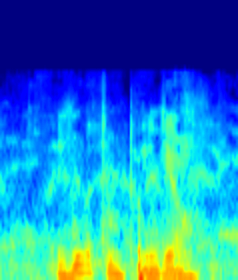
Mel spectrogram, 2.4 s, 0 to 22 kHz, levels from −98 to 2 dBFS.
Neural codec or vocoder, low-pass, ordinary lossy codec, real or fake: codec, 16 kHz, 1 kbps, FreqCodec, larger model; none; none; fake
